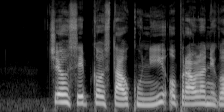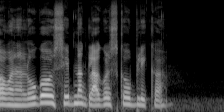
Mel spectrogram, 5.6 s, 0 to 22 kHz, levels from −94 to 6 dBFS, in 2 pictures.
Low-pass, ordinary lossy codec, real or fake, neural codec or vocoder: none; none; real; none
